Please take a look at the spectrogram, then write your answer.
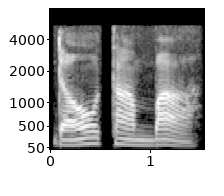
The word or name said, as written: de haut en bas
